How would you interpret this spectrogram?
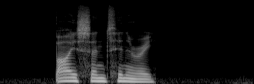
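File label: "bicentenary", British English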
